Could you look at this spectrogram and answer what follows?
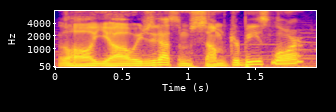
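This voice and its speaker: A man's voice: lowish voice, sing-song, brisk, gravelly, darkish tone. A man streaming a game, giving casual, slangy, joking reaction commentary. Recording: game music behind the voice.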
